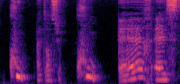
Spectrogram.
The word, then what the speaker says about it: Q: P pas de surprise le Q se prononce cou attention qou RS t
